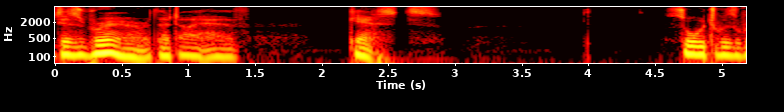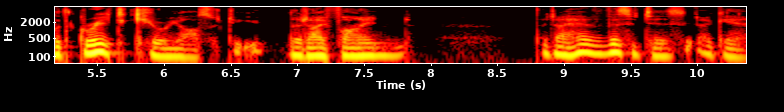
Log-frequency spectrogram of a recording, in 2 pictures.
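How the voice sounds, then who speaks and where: A man puts on a booming character voice at a medium pitch, speaking at a fairly slow pace with long, frequent pauses. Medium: actual play. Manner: formal, measured.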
